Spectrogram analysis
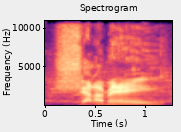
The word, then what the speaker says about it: Chalamet: You got to pronounce it like Adam Sandler did. Chalamet.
